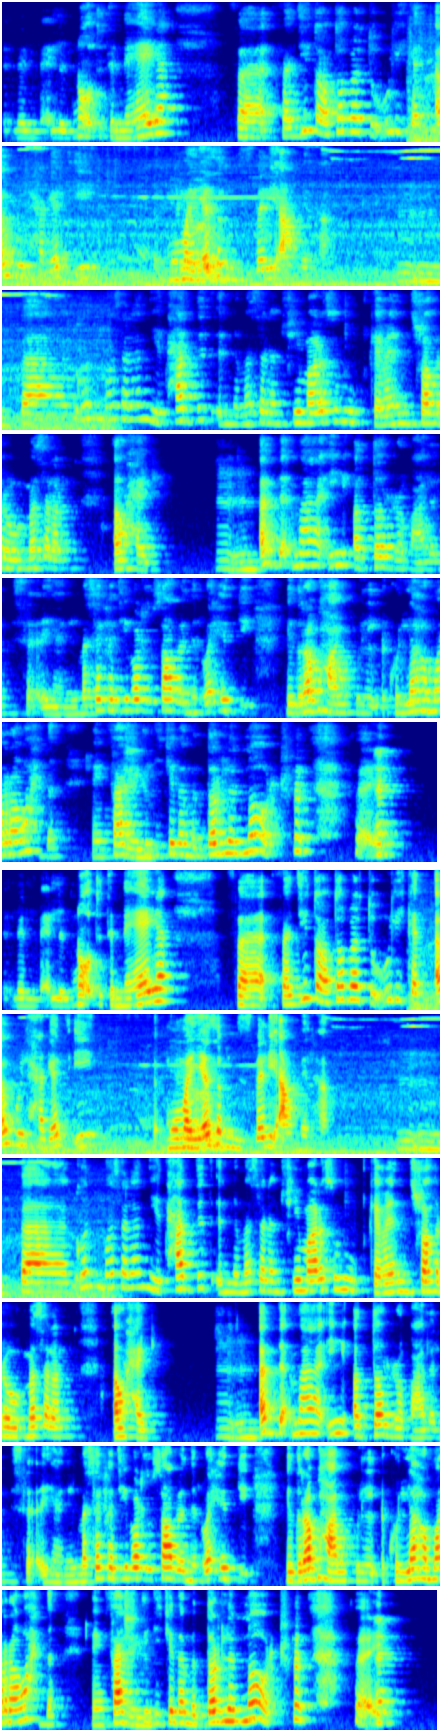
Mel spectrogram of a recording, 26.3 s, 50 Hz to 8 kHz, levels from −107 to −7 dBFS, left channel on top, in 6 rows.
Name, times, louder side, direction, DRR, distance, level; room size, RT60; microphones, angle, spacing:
voice 1, 0.0-1.7 2.3-5.3 6.0-7.6 8.9-13.8 14.3-14.6 15.7-22.4 22.8-25.7, right 8 dB, 90° right, 10 dB, 0.3 m, -35 dB
Screech, 4.0-9.8, left 3 dB, 45° left, 0.6 m, -44 dB
voice 2, 6.1-6.6 8.3-8.8 15.3-15.7 23.1-23.3 25.6-25.7, right 1 dB, 5° right, 0 dB, 0.5 m, -42 dB
3.3 x 2.3 x 2.5 m, 0.41 s
head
